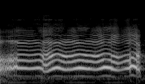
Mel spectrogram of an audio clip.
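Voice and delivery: long, high, loud cries of joy; drawn-out cheering cries; joyful shout. Retold or imitated. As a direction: shout out like a rejoicing crowd. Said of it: "como hacen los judíos".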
